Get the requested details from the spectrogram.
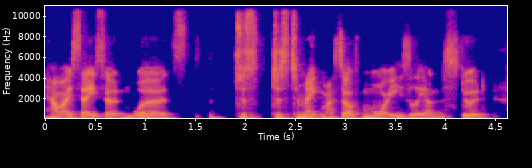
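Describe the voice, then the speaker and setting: A woman with a medium pitch speaks in a flat monotone. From Australia (Queensland, Western Australia). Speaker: fantasy author. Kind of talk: casual chat.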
